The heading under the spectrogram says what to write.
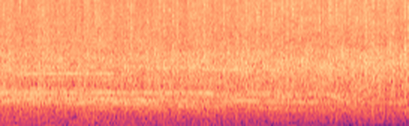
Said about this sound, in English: Ladies and gentlemen, I would like you to have a huge round of applause for Mr. Adam Savage.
